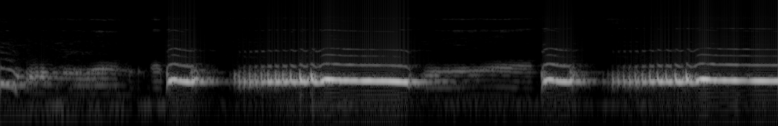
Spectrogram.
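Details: Pelung Barbary dove cooing as a lure for training doves: alternating rough bubbling passages and long smooth sustained notes, a clipped opening note before each long coo, over a faint steady hum.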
